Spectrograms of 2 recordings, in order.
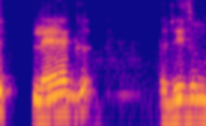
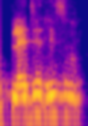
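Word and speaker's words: plagiarism: से प्लेज रिम तो कुछ लोग इसे प्लग रिम बोलते हैं प्लग रिम तो यह वाला उच्चारण गलत है इसका और इसका सही उतर उत्तर ग की जगह ज है शब्द तो प्लेज बोला जाना इसको बिल्कुल सही है और मैं भी पहले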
